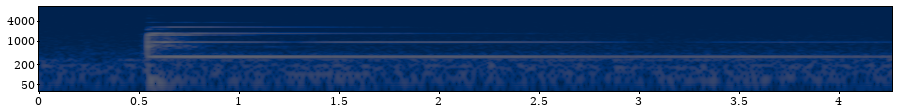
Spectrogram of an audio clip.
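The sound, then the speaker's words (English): A single bell is struck once, then its clear, pure tone rings out and slowly fades over several seconds, with no voices. “Going even deeper and deeper into the stillness as you listen to the bell, the echo of it.”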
